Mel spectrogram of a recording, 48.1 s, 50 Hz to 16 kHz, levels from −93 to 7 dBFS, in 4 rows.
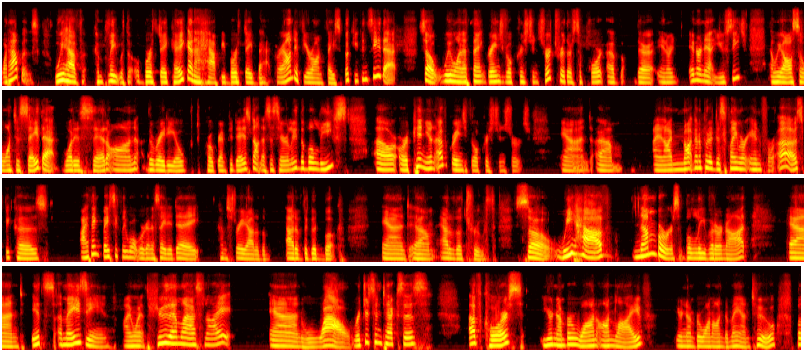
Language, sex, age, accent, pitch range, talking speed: English, female, 50-69, American, 170-225 Hz, 170 wpm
